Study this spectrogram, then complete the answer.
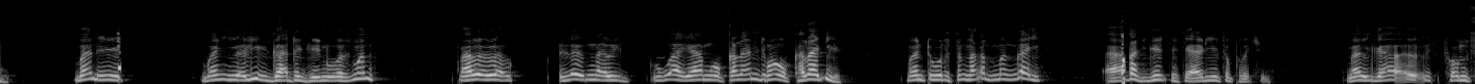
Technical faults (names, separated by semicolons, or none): damaged data in a compressed stream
